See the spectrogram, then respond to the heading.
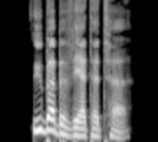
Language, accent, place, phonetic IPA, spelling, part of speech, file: German, Germany, Berlin, [ˈyːbɐbəˌveːɐ̯tətə], überbewertete, adjective / verb, De-überbewertete.ogg
- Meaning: inflection of überbewerten: 1. first/third-person singular preterite 2. first/third-person singular subjunctive II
